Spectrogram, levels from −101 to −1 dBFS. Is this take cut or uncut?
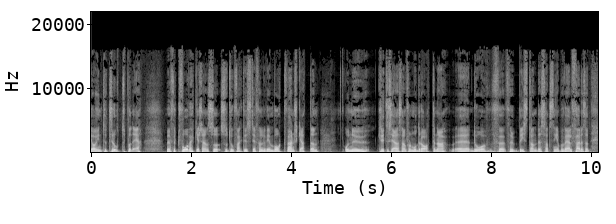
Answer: uncut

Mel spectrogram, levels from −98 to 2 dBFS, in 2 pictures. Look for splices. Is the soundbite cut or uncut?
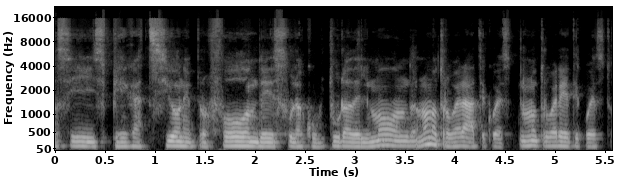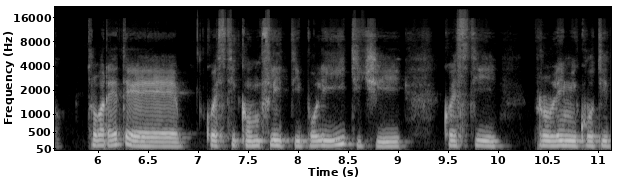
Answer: cut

